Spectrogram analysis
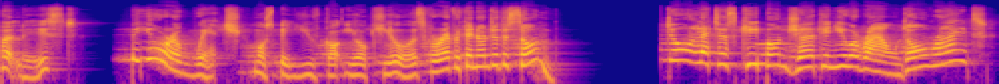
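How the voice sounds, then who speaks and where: An actress voicing a warm, feisty old great-aunt fire goddess for a video game, with folksy, teasing, old-fashioned talk. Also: female voice, a little high. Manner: folksy, teasing, old-fashioned turns of phrase, calling listeners dearie. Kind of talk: video game character acting.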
